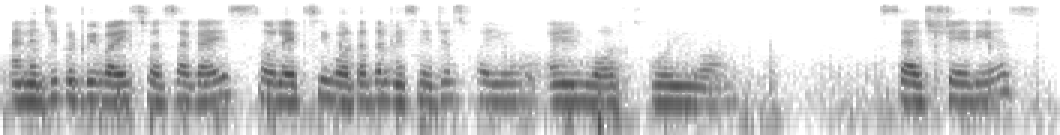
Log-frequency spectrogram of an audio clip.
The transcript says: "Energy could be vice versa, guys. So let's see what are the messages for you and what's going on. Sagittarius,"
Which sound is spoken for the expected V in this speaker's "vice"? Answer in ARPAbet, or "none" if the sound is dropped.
V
